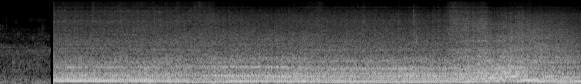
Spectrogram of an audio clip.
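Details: Restored 1935 Stancraft race boat inboard, the oldest known surviving Stancraft, with race intake manifolds that hold a high idle of about 2,000 rpm; steady, even, smooth fast idle, unbroken throughout. Normal high idle.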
